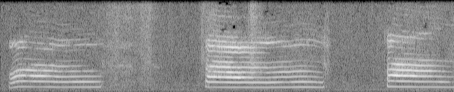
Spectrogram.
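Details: Pet cat Kuri, unsettled by fellow cat Kinako's fixed glare, seeks comfort from her human indoors; three loud, sustained, level meows about one second each, evenly spaced with quiet gaps.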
